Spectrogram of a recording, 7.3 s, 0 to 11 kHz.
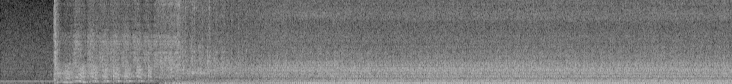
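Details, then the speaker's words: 1994 Mazda Miata, about 56,000 miles, first start after new timing belt, water pump, radiator, hoses, thermostat and seals: quick crank, clean catch, even steady idle with no misses, knocks or squeals; sounds better than ever. "need that radiator I think sounds better than it's ever done before"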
